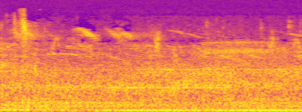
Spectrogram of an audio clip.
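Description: Quiet outdoor background: a steady low hum with a few faint, high, falling bird chirps in the first second.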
